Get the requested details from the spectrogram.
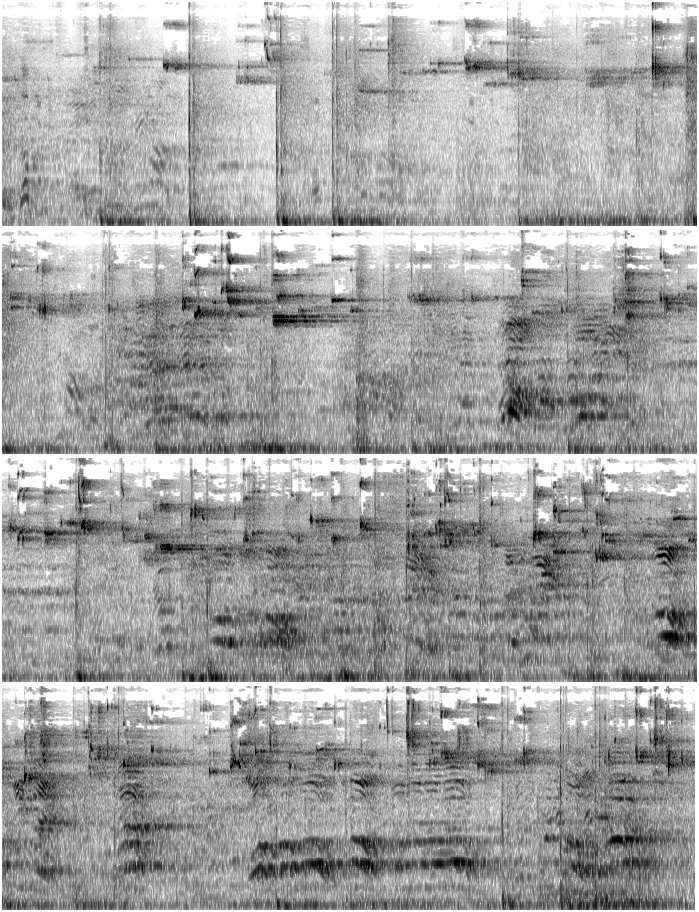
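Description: A basketball bounces on a hardwood court in a large echoing hall.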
